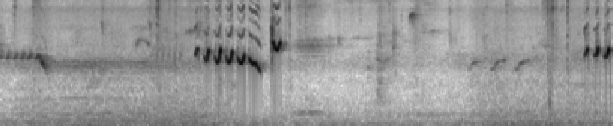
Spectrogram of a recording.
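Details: Common iora in steady song, played to make untrained or silent birds sing: a faint drawn-out whistle, then a quick run of five descending slurred notes and a high upswept note, with the series starting again after a quiet gap.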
